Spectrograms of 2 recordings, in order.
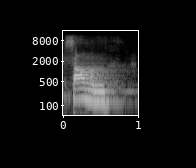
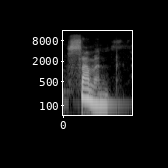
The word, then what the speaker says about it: salmon: Salmon. The L, I'm going to say, is not there at all. It's barely there, if anything. Salmon. – Salmon. Salmon. – Yes. So the silent letter there is the L.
